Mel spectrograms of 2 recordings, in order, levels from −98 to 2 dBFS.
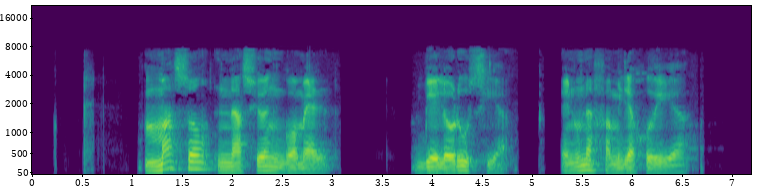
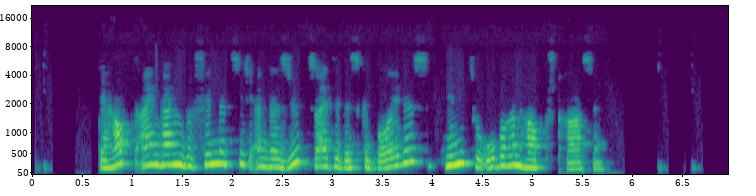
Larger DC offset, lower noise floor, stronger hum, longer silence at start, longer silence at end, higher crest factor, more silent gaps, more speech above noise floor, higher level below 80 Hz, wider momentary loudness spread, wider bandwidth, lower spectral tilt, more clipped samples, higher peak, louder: neither; second, -47 dBFS vs -56 dBFS; neither; first, 1.15 s vs 0.7 s; second, 0.65 s vs 1.25 s; about the same, 20 dB vs 16 dB; first, 3.11-3.43 s, 3.63-3.72 s, 4.87-5.05 s, 5.15-5.27 s vs none; second, 29 dB vs 39 dB; first, -46 dBFS vs -64 dBFS; about the same, 13 LU vs 11 LU; first, 8 kHz vs 6.8 kHz; second, -6 dB/octave vs -8.5 dB/octave; neither; about the same, -2 dBFS vs -4 dBFS; about the same, -19 LUFS vs -18 LUFS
